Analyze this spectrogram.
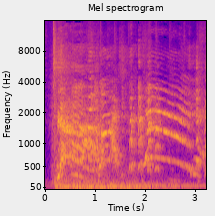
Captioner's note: laughing; yelling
